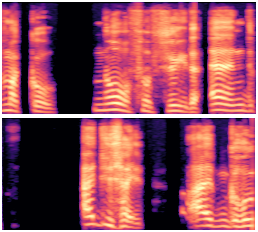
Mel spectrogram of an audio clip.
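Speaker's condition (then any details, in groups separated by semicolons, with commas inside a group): Cerebral palsy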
